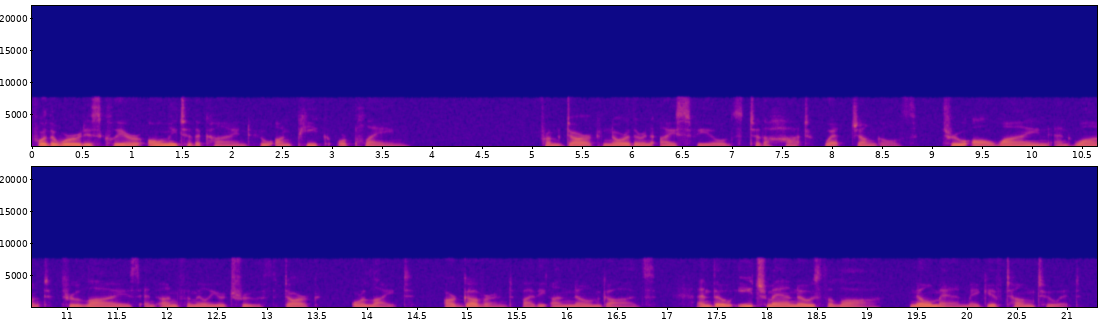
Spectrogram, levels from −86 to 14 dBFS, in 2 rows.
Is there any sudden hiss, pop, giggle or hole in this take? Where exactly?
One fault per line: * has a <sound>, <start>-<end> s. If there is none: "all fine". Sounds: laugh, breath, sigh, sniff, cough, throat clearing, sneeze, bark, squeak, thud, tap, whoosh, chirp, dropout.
all fine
